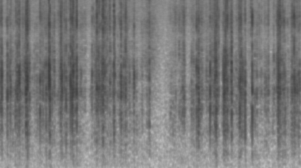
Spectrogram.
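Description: Long acrylic nail tips tap and scratch the glittery top of a flat oblong foam sponge lying on a table. The result is a dense run of quick, dry, bright crinkling scratches with almost no low end, easing briefly in the middle before picking back up.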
